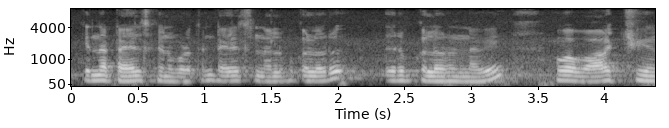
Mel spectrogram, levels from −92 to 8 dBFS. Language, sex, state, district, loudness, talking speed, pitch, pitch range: Telugu, male, Telangana, Hyderabad, -18 LUFS, 165 wpm, 145 Hz, 135-150 Hz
